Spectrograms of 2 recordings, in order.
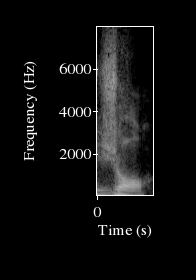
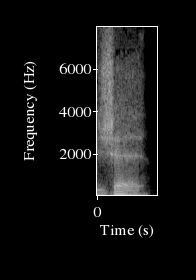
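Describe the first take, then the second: First: The first sound is pronounced heavy, filling the mouth. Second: The first sound is pronounced light, without a full mouth. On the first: The speaker calls it wrong. "Don't say جا. If you say جا, it's also جيم, but it is مفخمة" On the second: The speaker calls it right. "So here we say جاء"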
